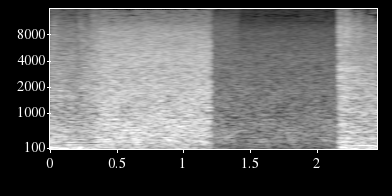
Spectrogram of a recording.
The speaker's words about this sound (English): this river actually runs throughout the entire cave, which means we'll be spending some time in it.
